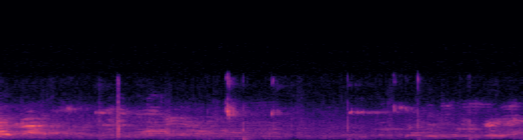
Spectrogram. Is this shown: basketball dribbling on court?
yes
